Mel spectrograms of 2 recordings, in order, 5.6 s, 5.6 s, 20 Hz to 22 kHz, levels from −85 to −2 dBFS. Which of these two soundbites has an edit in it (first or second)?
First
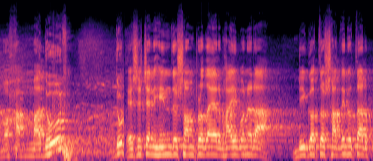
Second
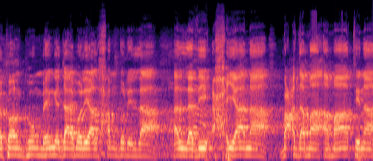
first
